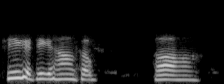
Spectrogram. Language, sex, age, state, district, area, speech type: Urdu, female, 18-30, Bihar, Saharsa, rural, conversation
